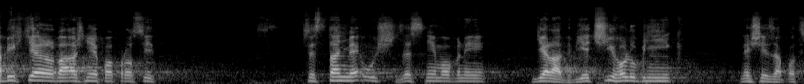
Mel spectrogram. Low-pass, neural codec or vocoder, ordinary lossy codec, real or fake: 14.4 kHz; vocoder, 44.1 kHz, 128 mel bands every 512 samples, BigVGAN v2; Opus, 16 kbps; fake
